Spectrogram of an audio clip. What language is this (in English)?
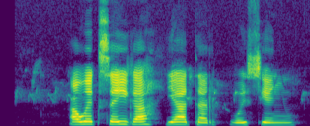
Kalenjin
